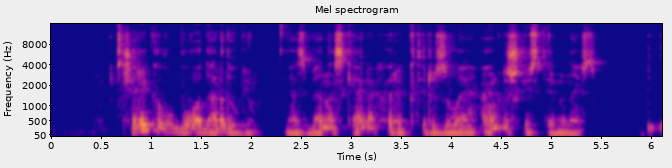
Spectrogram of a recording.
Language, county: Lithuanian, Alytus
